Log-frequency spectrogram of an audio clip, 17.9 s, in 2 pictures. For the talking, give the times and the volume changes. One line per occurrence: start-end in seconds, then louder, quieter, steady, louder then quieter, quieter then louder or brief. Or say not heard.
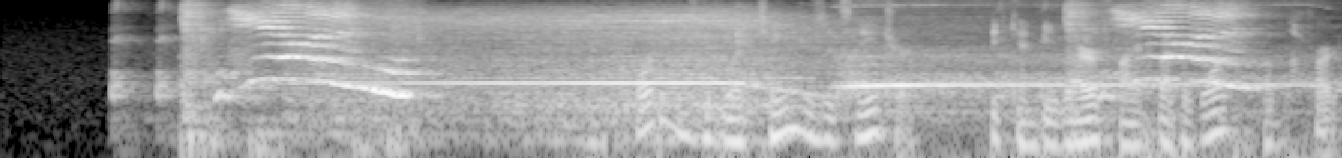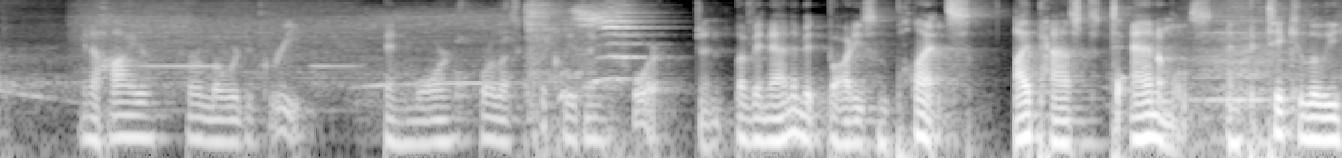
3.7-17.8 louder.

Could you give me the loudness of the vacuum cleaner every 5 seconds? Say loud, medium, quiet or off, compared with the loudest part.
loud, loud, quiet, medium.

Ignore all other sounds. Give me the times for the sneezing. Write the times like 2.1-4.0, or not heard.
0.7-2.8, 6.6-8.3, 11.9-13.2.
